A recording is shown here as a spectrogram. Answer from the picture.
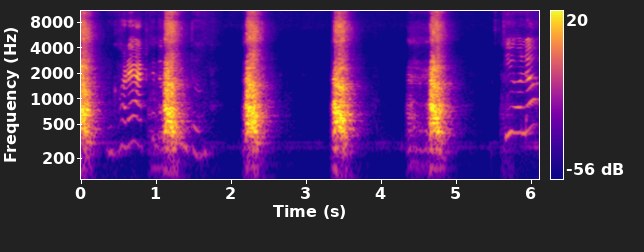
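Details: Labrador Retriever giving five strong barks at roughly one-second intervals, with a person speaking in Bengali just before the first bark and again at the end.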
